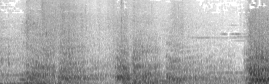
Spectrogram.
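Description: A tiger roaring and snarling in a film soundtrack, with three outbursts and the loudest near the end, over background music.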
